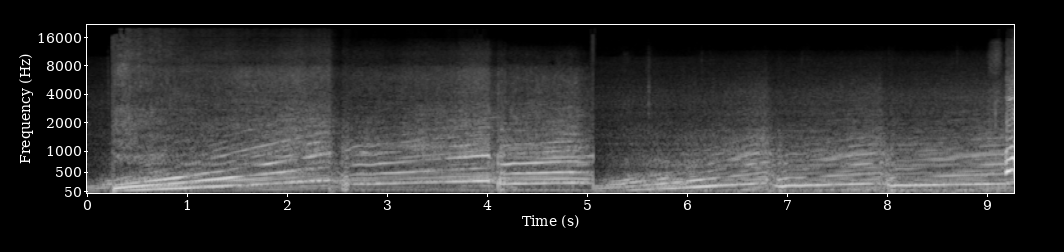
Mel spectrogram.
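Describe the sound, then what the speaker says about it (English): A Lamborghini Huracan EVO, a 2020 model, revs hard in track mode on a drive, its engine climbing loudly through repeated rising pulls with brief drops at gear shifts, close and continuous with no talk. "So let's go and pull the car to see the powerful Lamborghini Huracan."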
